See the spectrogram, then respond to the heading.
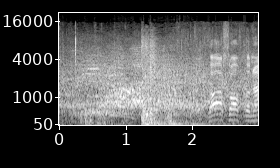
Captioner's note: crowd chanting; mat thumping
